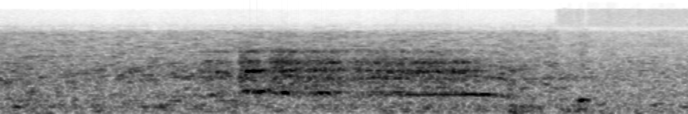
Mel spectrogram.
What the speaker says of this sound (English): you hear that rooster in the background?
